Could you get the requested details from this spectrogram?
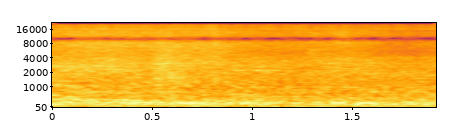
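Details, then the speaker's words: Portable suction aspirator (ProEx) with silicone tube for home-care respiratory physiotherapy, giving gentle nasal suction in children: a low, steady motor drone. Covering the side hole with a finger gives strong suction; uncovering it gives weaker suction. "Quando eu ocluo esse buraquinho com o meu dedo, ele suga muito forte. Quando eu tiro o buraquinho, ele suga mais fraco."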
